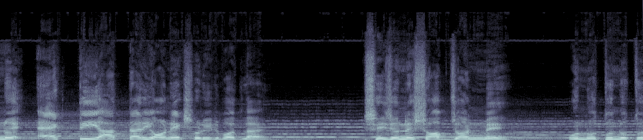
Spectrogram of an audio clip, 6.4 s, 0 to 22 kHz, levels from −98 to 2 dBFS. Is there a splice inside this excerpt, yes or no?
no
